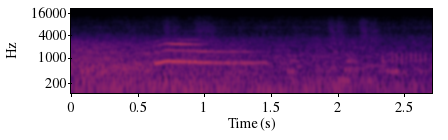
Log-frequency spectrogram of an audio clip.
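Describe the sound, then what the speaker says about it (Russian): A cat in Cyberpunk 2077 lets out one clear, drawn-out meow about a second long over low background game ambience, followed by faint murmur-like sounds. "через еще одну засранную улицу придем гладить кошку"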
